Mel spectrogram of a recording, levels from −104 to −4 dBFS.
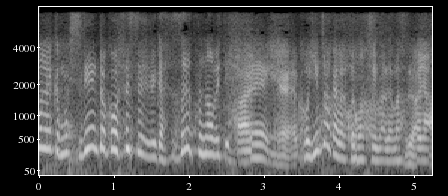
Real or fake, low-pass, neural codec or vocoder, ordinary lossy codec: fake; 7.2 kHz; codec, 16 kHz in and 24 kHz out, 0.9 kbps, LongCat-Audio-Codec, four codebook decoder; MP3, 48 kbps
